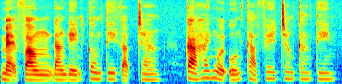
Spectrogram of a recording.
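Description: A woman narrating a dramatic audio story in a steady, measured way. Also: on the low side, no echo.

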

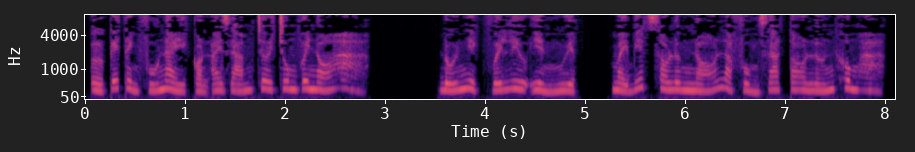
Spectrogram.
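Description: A woman's voice: mid-range voice, normal speed, warm tone, no echo, close to an everyday voice. Brutal old patriarch voiced by a woman reader, harsh, scornful, dry close sound. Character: cruel old male family patriarch, brutal.

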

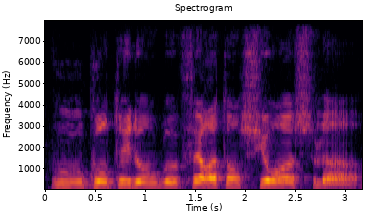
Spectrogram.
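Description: A man reading aloud voices a sour, scheming toy merchant with a grudging, wary manner and a gravelly voice. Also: high voice, flat delivery, slow pace, voice pushed up, exaggerated voice.

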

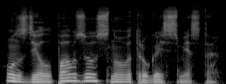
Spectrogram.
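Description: A man's voice: fairly low pitch, animated, brisk, a little mellow, clean tone, no room sound. A man narrating a story in the first person, in an intimate, close storytelling manner. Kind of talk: audiobook narration.

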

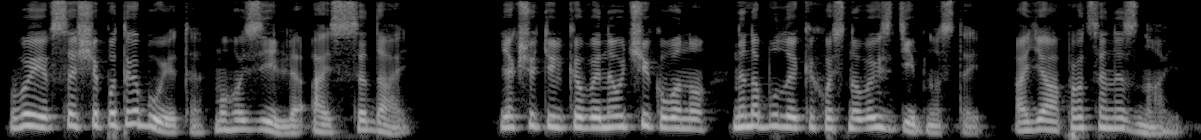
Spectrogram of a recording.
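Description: A man voicing a sharp-tongued young village healer woman in an audiobook, with a dry, defiant tone. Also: high voice, big pitch swings, moderate pace, few pauses, pitched above the performer's own voice.

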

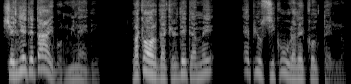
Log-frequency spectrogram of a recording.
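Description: A man's voice: a little high, very animated, slow, a little mellow, slightly rough, dry recording, clean studio sound, exaggerated voice. A man reading aloud, voicing a stern, suspicious baron who speaks in a mocking, contemptuous way.

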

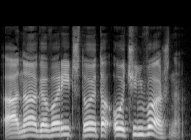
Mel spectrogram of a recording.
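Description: A man reading aloud and voicing an earnest adult man who keeps calling out from upstairs with gentle insistence. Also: lowish voice, expressive, slow, gravelly, full character voice. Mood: insistent.

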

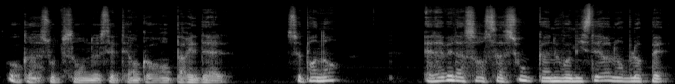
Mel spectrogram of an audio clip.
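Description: A man reading a classic novel aloud as an audiobook narrator, in an expressive literary manner. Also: on the low side, husky. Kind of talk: scripted narration.

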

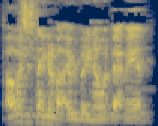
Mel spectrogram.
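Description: A man's voice: on the low side, animated, rapid-fire, a bit bright. Guy co-hosting a podcast, swears a lot, rambles on, sounds a little far from the mic. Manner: rambling, profane, explains at length. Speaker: podcast co-host. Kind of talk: casual drunk chat about comics.

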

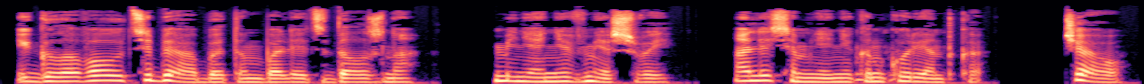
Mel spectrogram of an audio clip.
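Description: A woman's voice: on the low side, fairly quick, dry recording, clean studio sound, lightly acted. A woman voicing a spiteful, scheming young woman who sneers and mocks. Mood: scornful. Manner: sneering, venomous. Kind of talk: audiobook dialogue reading.

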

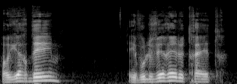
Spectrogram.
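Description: A man reading aloud and voicing an angry boy gang leader who accuses a traitor, loud and indignant. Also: on the low side, level tone, moderate pace, no room sound, close to an everyday voice. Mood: outraged.

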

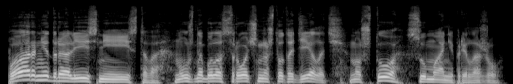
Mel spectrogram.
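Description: A man narrating a fantasy novel in first person, expressive and engaged. His pitch moves a lot and his voice sits at a middle height. The recording is close with no room sound. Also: normal speed, no room sound. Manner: expressive, storytelling delivery. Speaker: audiobook narrator.

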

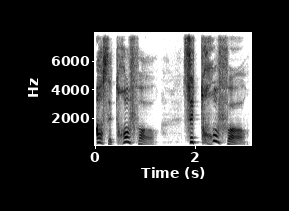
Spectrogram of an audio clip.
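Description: A woman's voice: medium pitch, huge pitch swings, drawn-out words, a little mellow, husky, heavily acted. A woman doing a testy old baron. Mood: indignant. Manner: curt, impatient. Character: old aristocratic father, irritable and blunt.

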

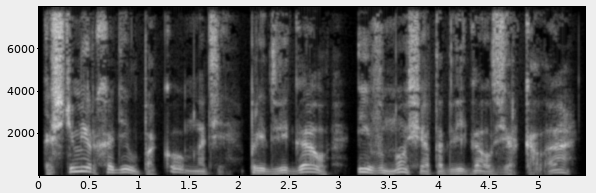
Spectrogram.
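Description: A man narrating an audiobook in a measured, even storytelling manner. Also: lowish voice, breathy edge, dry recording, studio quality. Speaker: audiobook reader. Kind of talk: scripted narration.

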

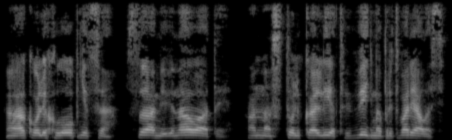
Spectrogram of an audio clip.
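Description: A woman's voice: sits low, little pitch movement, measured pace, darkish tone, voice pushed down. A woman voicing a big-bellied male troll cook who talks bluntly and folksily. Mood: phlegmatic.

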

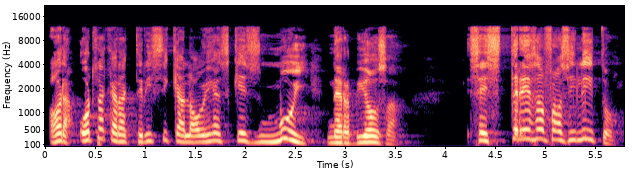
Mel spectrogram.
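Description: High-voiced Colombian pastor preaching. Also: male voice, normal speed. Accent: Colombian Spanish. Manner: animated preaching with rhetorical questions to the congregation; acts out quoted voices in a high, fretful tone. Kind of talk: sermon.

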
